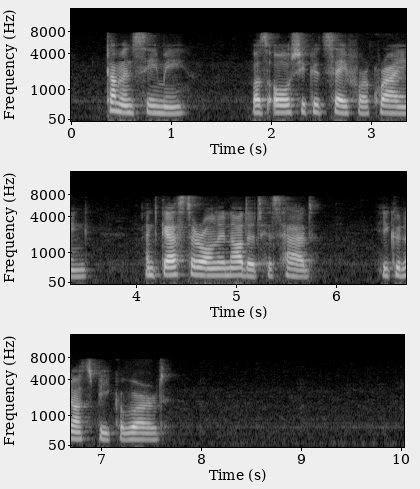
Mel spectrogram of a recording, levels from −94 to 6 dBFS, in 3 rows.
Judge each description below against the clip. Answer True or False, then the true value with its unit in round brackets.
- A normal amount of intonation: False (2.3 semitones)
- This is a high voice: True (195 Hz)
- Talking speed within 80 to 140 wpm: True (135 wpm)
